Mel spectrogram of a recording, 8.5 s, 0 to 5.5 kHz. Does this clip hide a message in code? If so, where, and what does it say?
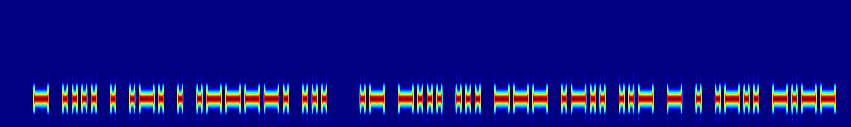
Yes: Morse code from 0.3 to 8.3 s, heard as a keyed tone, about 25 wpm, 600 Hz. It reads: THERE'S ABSOLUTELY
